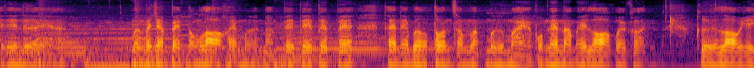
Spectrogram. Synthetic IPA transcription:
jdaː˥˩˨jlɯ˥˩əja˦˥ʔma˧˥˩nm˧˥˩t͡ɕa˧pe˨˩t̪̚nɔː˧˥˩ŋlɔː˥˩k̚ha˥˩jmɯ˩˦ənbaː˨˩npe˧˥pe˧˩pe˧˥pe˦˥t̪ɛː˨˩na˧jbɯ˥˩əŋt̪o˥˩nsa˩˦mla˨˩p̚mɯː˧ma˨˩jpʰo˩˦mnɛ˦˥ʔna˧mha˥˩jlɔː˥˩k̚wu˥˩əjkɔː˨˩n | kʰɯː˧lɔː˥˩k̚ja˧

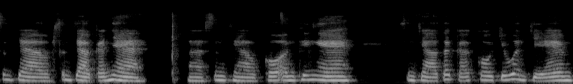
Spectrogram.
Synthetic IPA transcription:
si˧nt͡ɕaː˨˩wsi˧nt͡ɕaː˨˩wkaː˧˩ɲaː˨˩ | ʔaː˨˩si˧nt͡ɕaː˨˩wko˧ʔə˧nt̪ʰi˨˦ŋaː˧ | si˧nt͡ɕaː˨˩wt̪ə˦˥t̚kaː˧˩ko˧t͡ɕu˨˦ʔa˧jnt͡ɕi˧˨˩ʔɛ˧m

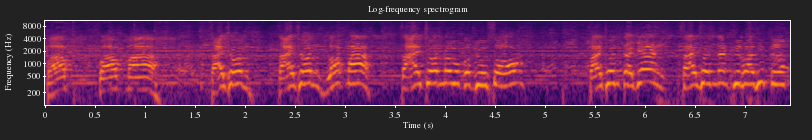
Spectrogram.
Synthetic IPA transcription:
baː˨˦˩p̚paː˦˩p̚maː˧saː˨˦jt͡ɕʰo˧n | saː˨˦˥jt͡ɕʰo˧nlɔ˦˥p̪̚maː˧ | saː˨˦jt͡ɕʰo˧nmaː˧pbo˨˩koː˨˩p̚juː˨˩sɔː˨˦ŋ | saː˨˦jt͡ɕʰo˧nt͡ɕ̪ɛː˨˩jɛː˥˩ŋsaː˨˦jt͡ɕʰo˧nːaː˧˩nkʰɯː˧˩pʰaː˧t̪ʰiː˧˩t̪ɯː˨˩m

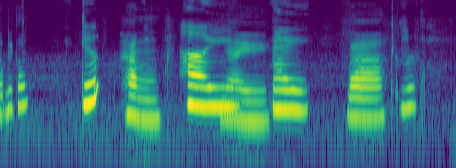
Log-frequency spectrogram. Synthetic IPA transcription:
k̚ɗi˧˦kɔ˧˦n | t͡ɕɨ˦ | ha˨˩ŋhəː˧jŋa˨˩jŋa˨˩j | vaː˨˩˨

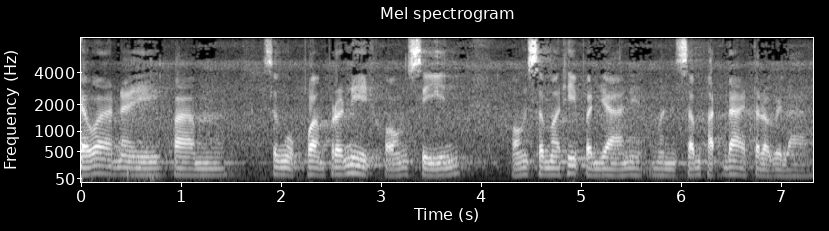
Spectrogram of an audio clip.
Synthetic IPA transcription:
t̪ɛː˨˩waː˥˩na˧jkʰwaː˧m | sa˧ŋo˨˩p̚kʰwaː˧mpɾa˧niː˥˩t̪̚kʰɔː˩˦ŋsiː˩˦n | kʰɔː˩˦ŋsa˧maː˧t̪ʰiː˥˩pa˧njaː˧ni˥˩ɐma˧nsa˩˦mpʰa˨˩t̪̚daː˥˩jt̪a˧lɔː˨˩weː˧laː˧

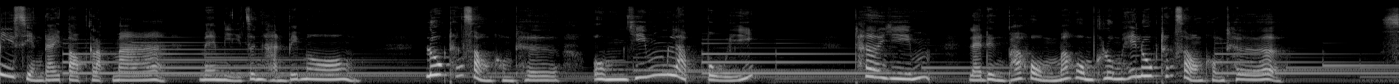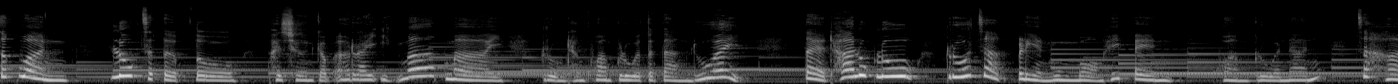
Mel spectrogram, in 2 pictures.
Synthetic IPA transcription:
miː˧si˨˩˦əŋda˧jt̪ɔː˨˩p̚kla˨˩p̚maː˧mɛː˧miː˩˦t͡ɕɯ˧ŋɦa˩˦npa˧jmɔː˧ŋ | luː˥˩k̚t̪ʰa˦˥ŋsɔː˩˦ŋkʰɔː˩˦ŋt̪ʰɤː˧ | ʔo˧mji˦˥mla˨˩pːu˨˩˦j | t̪ʰɤː˧ji˦˥m | lɛ˦˥dɯ˨˧˩ŋpʰa˦˥ho˨˩˦mːa˧˥ho˨˦mkʰlu˧mɦa˥˩jluː˥˩k̚t̪ʰa˦˥ŋsɔː˩˦ŋkʰɔː˩˦ŋt̪ʰɤː˧ | sa˦˥k̚wa˧n | luː˥˩k̚t͡ɕa˨˩ʔt̪ɤː˨˩p̚t̪oː˧ | pʰa˧t͡ɕʰɤː˧nka˨˩p̚ʔa˧ɾa˧jʔiː˨˩k̚maː˥˩k̚maː˧jɾuː˧əmt̪ʰa˦˥ŋkʰwaː˧mklu˧ɐt̪a˨˩t̪aː˨˩ŋdu˥˩əj | t̪ɛː˨˩t̪ʰaː˥˩luː˥˩k̚luː˥˩k̚ | ɾuː˦˥t͡ɕa˨˩k̚pli˨˩ənmu˧mːɔː˧ŋɦa˥˩jpe˧nkʰwaː˧mklu˧ɐna˦˥nt͡ɕa˨˩haː˨˦

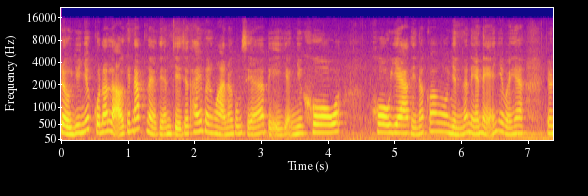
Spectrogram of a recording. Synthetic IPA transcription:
ɨ˨˩əŋzwi˧ɲə˦˥t̚ku˧˩ənɔ˨˦laː˨˩ʔəː˧˩kaː˨˦jna˦˥k͡p̚na˨˩jt̪ʰi˨˩ʔa˧jŋt͡ɕḭ˧˨˩ɛ˧t̪ʰə˨˦jɓe˧nŋwaː˨˩jnɔ˨˦kʊ̰˧˥ŋ͡msɛ̰˧˥˦ɓḭ˧˨zə̰˧˨nɲɨ˧xo˧ʔaː˨˦ | xo˧zaː˧t̪ʰi˨˩nɔ˨˦kɔ˨˦ɲi˨˩nːnɔ˨˦nɛ̰˧˩nɛ̰˧˩ɲɨ˧və̰˧˨jɦaː˧ɲa˧

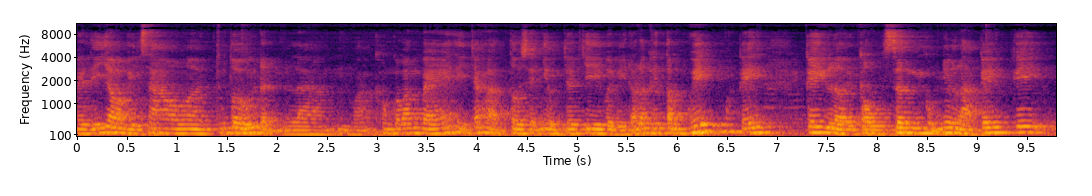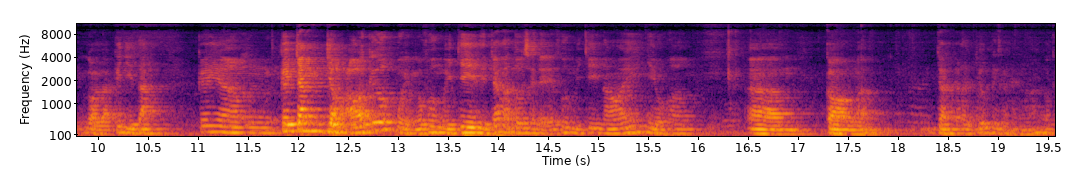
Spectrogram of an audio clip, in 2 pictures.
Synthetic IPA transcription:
i˨˩li˨˦zɔ˧vi˨˩saː˧wəː˨˩t͡ɕʊ˨˦ŋ͡mt̪o˧jkwi˦˥ət̚ɗḭ˧˨ŋ̟laː˨˩maː˨˩xə˧wŋ͡mkɔ˨˦ɓa˨˦nvɛ˨˦t̪ʰi˨˩t͡ɕa˦˥k̚laː˨˩t̪o˧jsɛ̰˧˥ɲɨ˨˩əŋt͡ɕəː˧t͡ɕi˧vəː˧˨˩jvḭ˨˩ɗɔ˨˦laː˨˩kaː˨˦jt̪ə˧wŋ͡mhwi˦˥ət̚mɔ˨˩kaː˨˦j | kaː˨˦jləː˨˩jkə˨˩wsï˧ŋ̟kʊ̰˧˥ŋ͡mɲɨ˧laː˨˩kaː˨˦jkaː˨˦jɣɔ̰˧˨jlaː˨˩kaː˨˦jzi˨˩t̪aː˧ | kaː˨˦jʔəː˧kaː˨˦jt͡ɕa˧ŋt͡ɕə̰ː˧˨˧kaː˨˦jʔɨ˦˥k̚ŋwḭ˨˩ənku˧˩əfɨ˧əŋɓḭ˧˨t͡ɕi˧t̪ʰi˨˩t͡ɕa˦˥k̚laː˨˩t̪o˧jsɛ̰˧˥ɗḛ˧˩˧fɨ˧əŋmvḭ˧˨t͡ɕi˧nɔ˨˦jɲi˨˩əwhəː˧n | ʔəː˨˩kɔ˨˩nː˨˩ | t͡ɕɔ˧aː˨˦t̪ʰəː˨˩t͡ɕɨ˦˥əɗi˧˩tʰa˨˩˨a̰˧˨˩nɔ˨˦jʔɔ̰˧˩kː

